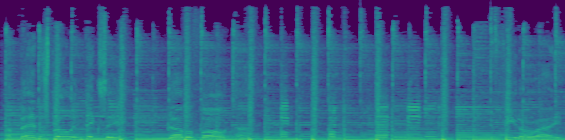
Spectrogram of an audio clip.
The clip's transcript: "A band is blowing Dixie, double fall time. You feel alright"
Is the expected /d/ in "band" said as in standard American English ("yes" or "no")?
no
